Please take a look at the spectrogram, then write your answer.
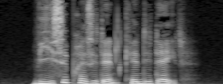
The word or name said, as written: vicepræsidentkandidat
